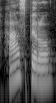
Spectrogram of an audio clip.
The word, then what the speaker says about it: hospital: 드랍을 가면 병원을 A를 발음하지 않아요. 하스피탈이라고 하지 않고 hospital 하거든요. 이때의 A가 아예 소리를 안 낸 거예요. TL이 틀이 된 건데 나중에 하겠지만 DT에는 리을 현상이 일어나서 르이 된 거예요.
